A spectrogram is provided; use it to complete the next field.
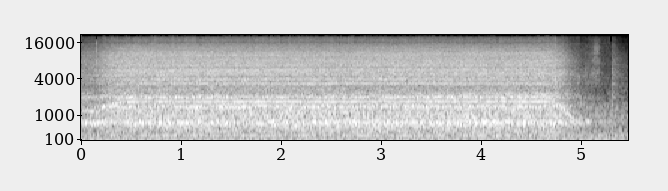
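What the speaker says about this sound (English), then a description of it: "I'm going to hit it with a hairdryer." A hairdryer blows steadily at close range onto a freshly sketched painted miniature, a loud continuous rushing whir that holds for about five seconds before winding down at the end.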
